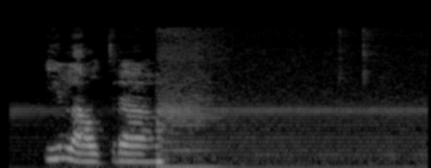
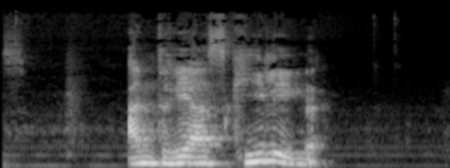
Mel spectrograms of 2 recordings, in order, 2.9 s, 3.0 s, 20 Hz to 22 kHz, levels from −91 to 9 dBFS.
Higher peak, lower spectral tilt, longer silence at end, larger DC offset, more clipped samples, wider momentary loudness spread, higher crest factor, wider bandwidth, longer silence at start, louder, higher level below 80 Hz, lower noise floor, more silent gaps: second, -26 dBFS vs -2 dBFS; second, -5 dB/octave vs -6.5 dB/octave; second, 0 s vs 0.85 s; neither; neither; first, 21 LU vs 9 LU; about the same, 18 dB vs 14 dB; second, 11.5 kHz vs 15.5 kHz; second, 0.3 s vs 0.85 s; second, -41 LUFS vs -14 LUFS; second, -62 dBFS vs -48 dBFS; about the same, -60 dBFS vs -58 dBFS; neither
